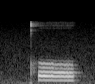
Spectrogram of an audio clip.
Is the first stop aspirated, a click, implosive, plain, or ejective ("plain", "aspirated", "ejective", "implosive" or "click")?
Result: aspirated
